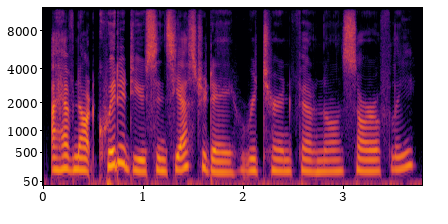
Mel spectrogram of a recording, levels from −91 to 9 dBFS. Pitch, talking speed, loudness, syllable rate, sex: 195 Hz, 160 wpm, -20 LUFS, 5.6 syllables/s, female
